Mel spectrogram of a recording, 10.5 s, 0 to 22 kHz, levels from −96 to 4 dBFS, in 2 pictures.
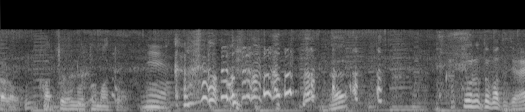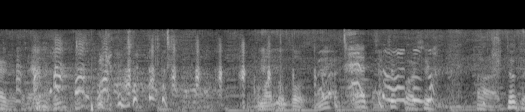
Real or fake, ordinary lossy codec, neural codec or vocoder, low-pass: real; none; none; 7.2 kHz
